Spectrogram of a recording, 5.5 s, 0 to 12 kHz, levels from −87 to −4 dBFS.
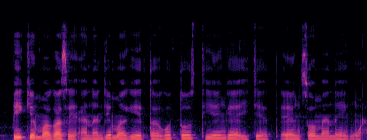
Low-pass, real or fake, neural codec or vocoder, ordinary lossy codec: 9.9 kHz; real; none; none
